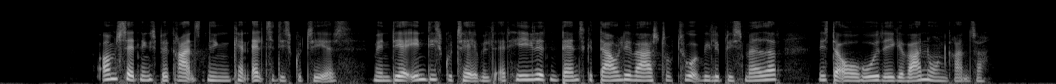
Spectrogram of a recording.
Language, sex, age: Danish, female, 39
